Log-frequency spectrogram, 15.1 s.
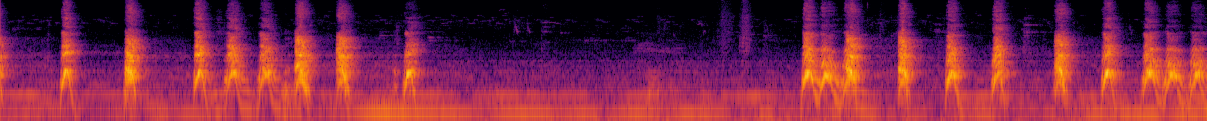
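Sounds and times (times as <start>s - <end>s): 
dogs barking in the country: 0.8s - 1.0s, 1.6s - 5.4s, 10.0s - 15.0s.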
